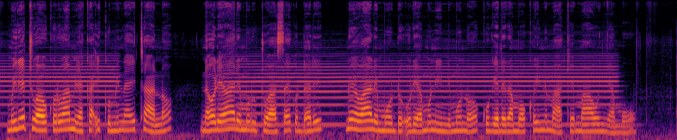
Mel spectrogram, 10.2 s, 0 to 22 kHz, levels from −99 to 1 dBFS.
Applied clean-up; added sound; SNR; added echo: none; Bowed string instrument; 12 dB; none.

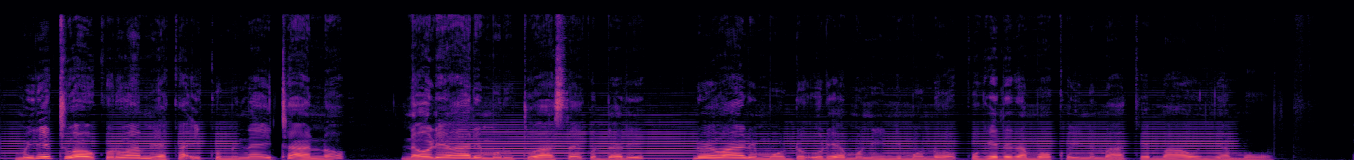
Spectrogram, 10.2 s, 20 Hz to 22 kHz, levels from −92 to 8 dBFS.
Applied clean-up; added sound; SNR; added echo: neural mask model RNNoise.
